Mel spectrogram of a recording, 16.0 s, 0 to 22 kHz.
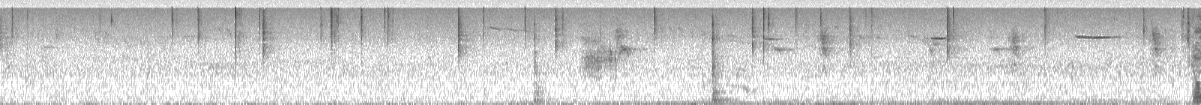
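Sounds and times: faint scattered clicks: 0.0s - 1.6s, 2.2s - 16.0s.

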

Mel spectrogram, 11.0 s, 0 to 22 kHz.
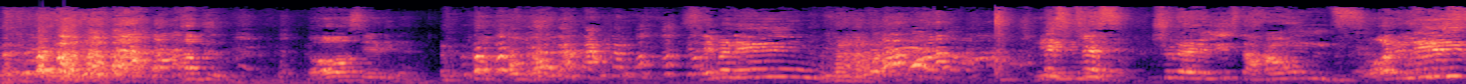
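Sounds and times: audience laughing: 0.0s - 2.3s, 3.3s - 5.5s, 6.1s - 7.8s.

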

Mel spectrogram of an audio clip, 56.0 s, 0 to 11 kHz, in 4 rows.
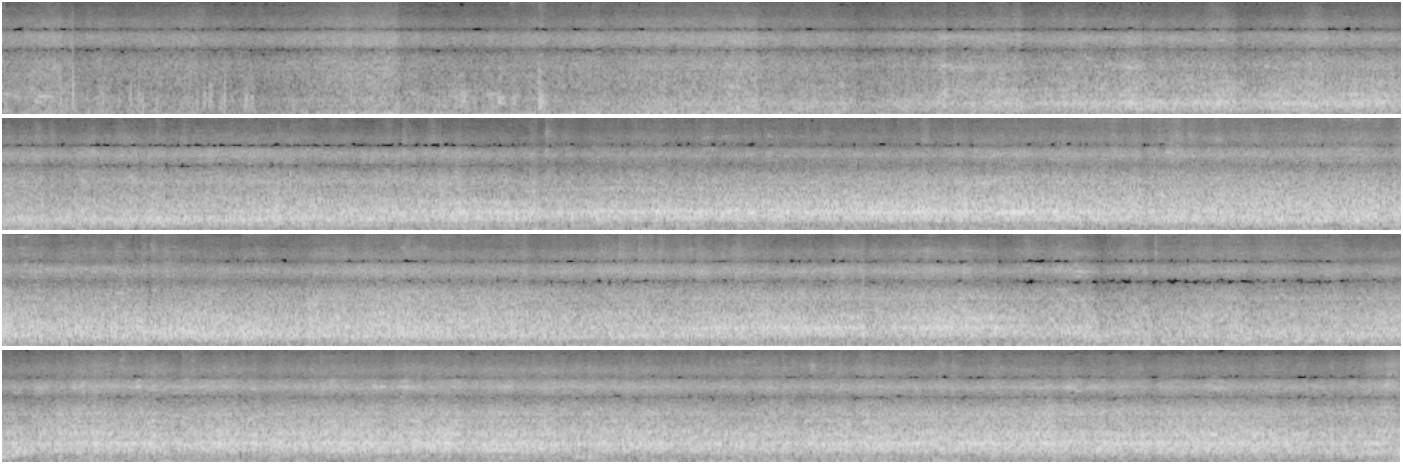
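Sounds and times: subway train wheels rumbling on rails: 0.0s - 55.9s.

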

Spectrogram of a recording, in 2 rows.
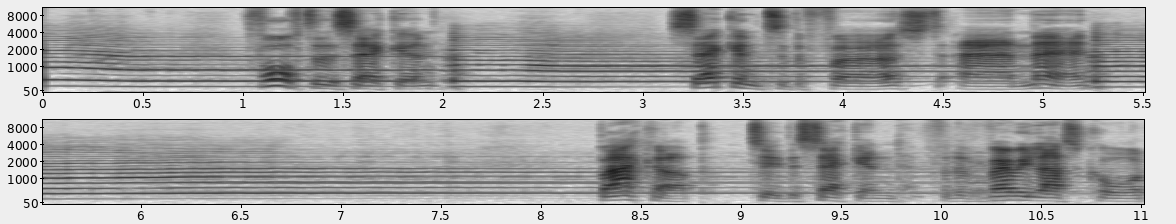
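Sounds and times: slide electric guitar note: 0.0s - 11.0s.

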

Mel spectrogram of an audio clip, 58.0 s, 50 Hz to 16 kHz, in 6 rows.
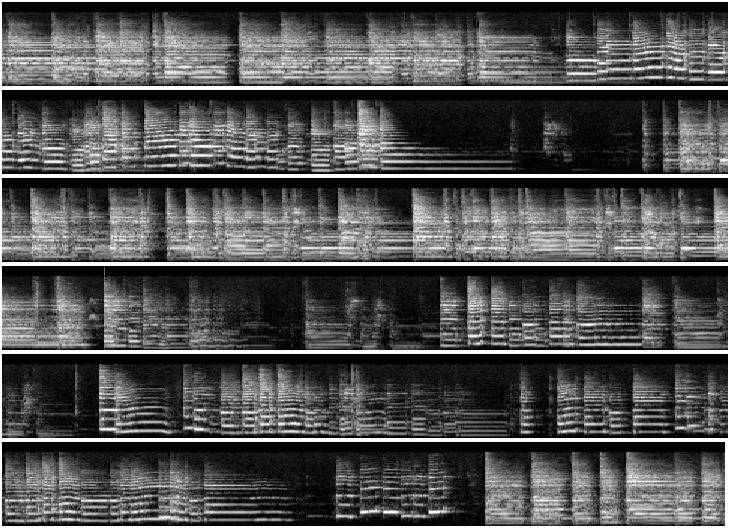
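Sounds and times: out of tune electric guitar: 0.0s - 58.0s.

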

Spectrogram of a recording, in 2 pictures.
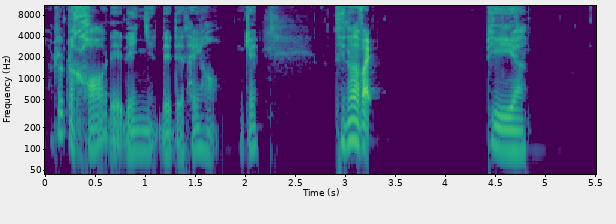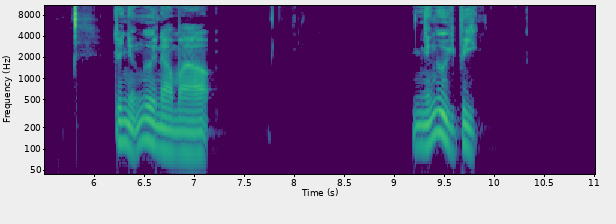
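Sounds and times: man's voice: 9.2s - 9.9s.

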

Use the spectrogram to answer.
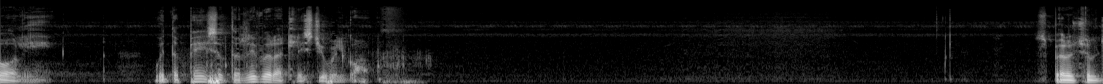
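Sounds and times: background hiss: 0.0s - 11.0s
insects chirring: 0.0s - 11.0s.

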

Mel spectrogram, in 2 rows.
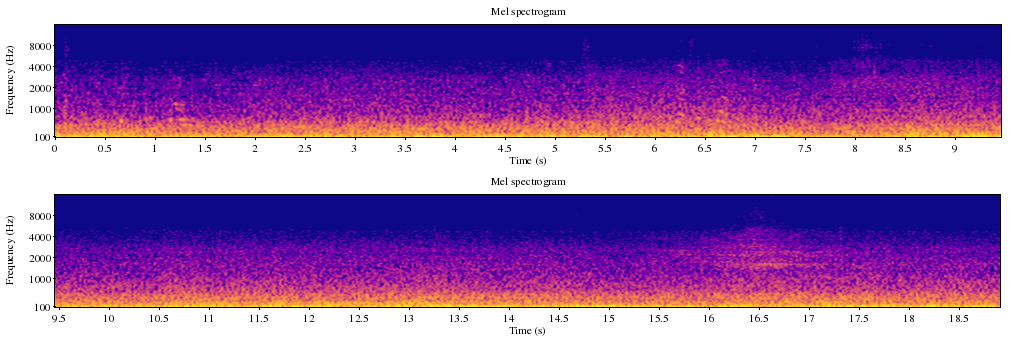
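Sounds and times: van driving inside cabin: 0.0s - 18.9s.

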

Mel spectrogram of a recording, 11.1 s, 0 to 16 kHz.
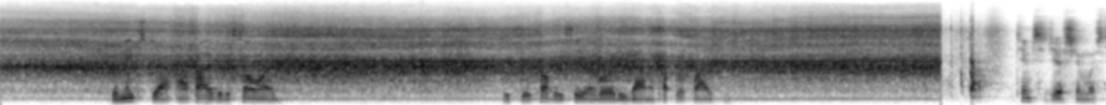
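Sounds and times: hair dryer blowing: 0.0s - 9.4s.

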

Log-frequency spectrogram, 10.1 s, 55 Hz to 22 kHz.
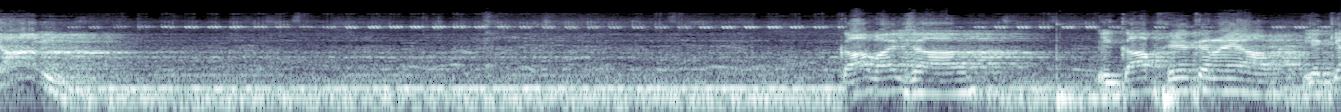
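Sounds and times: low electrical hum: 0.0s - 10.0s
high pulsing chirp: 0.5s - 10.0s.

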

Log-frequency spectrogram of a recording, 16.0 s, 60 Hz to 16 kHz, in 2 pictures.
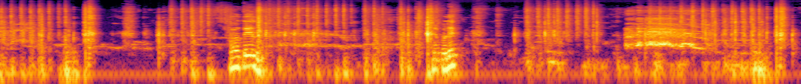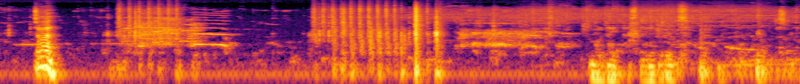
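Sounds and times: rooster crowing: 6.2s - 7.3s, 9.3s - 10.4s, 12.5s - 13.7s.

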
